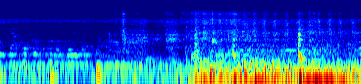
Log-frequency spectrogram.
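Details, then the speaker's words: Toyota Revo diesel that cranked without starting and showed no check-engine light, traced to the ECU/fuel/starter relay area: outdoors, cranks briefly and fires midway into a low, steady rumble, idle then dropping low. Normal start. "Yun guys, maandar na siya. Ayun Ayun at bumaba na ang minor niya, mababa na ang minor niya."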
